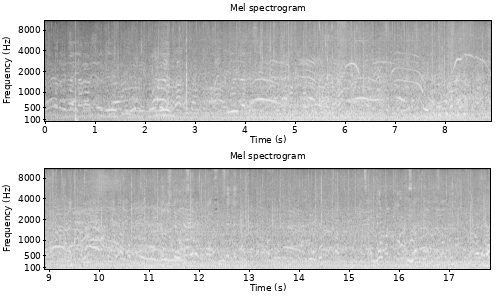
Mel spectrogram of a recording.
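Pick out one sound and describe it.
A large crowd of men shouts and whoops outdoors.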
